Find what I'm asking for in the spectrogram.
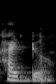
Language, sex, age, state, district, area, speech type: Assamese, female, 45-60, Assam, Biswanath, rural, spontaneous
